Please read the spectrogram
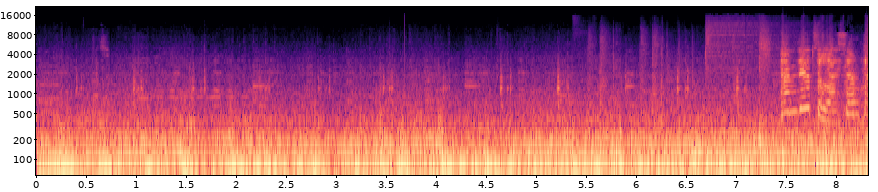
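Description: Steady low rumble of a car driving slowly, heard from inside the cabin. Music and a voice come in near the end.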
